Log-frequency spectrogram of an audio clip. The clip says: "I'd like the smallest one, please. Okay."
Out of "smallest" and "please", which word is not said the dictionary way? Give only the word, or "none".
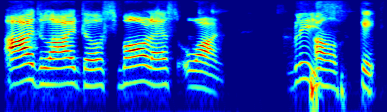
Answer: please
